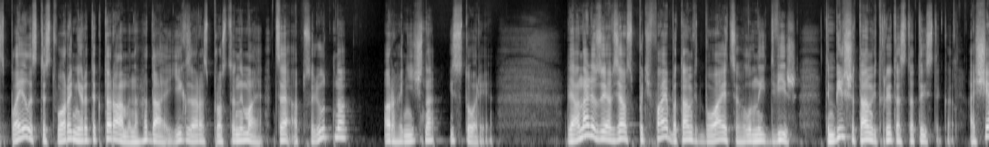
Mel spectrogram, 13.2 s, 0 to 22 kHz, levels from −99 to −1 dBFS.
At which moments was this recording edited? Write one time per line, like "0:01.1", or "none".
0:03.6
